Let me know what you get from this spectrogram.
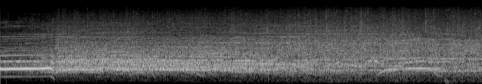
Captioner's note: cheers and applause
